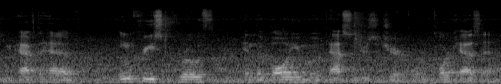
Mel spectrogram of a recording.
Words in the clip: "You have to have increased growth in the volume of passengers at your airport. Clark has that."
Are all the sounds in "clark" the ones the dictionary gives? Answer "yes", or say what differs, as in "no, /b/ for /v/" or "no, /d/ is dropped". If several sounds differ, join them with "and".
no, /l/ is dropped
